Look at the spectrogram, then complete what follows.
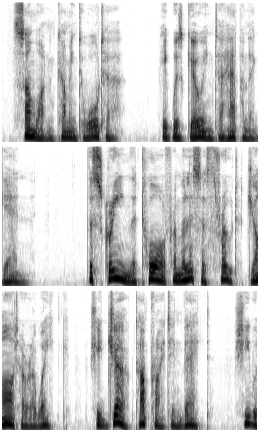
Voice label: Thriller, voiceovers

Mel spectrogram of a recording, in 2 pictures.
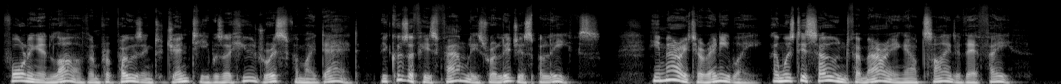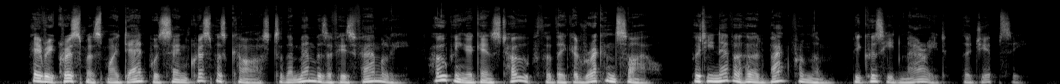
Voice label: Biography, voiceovers

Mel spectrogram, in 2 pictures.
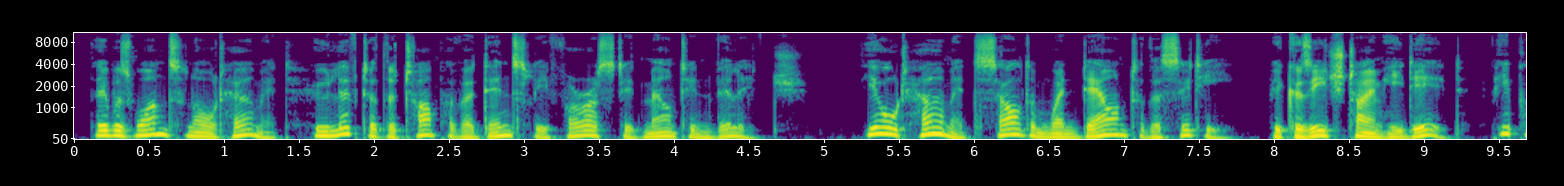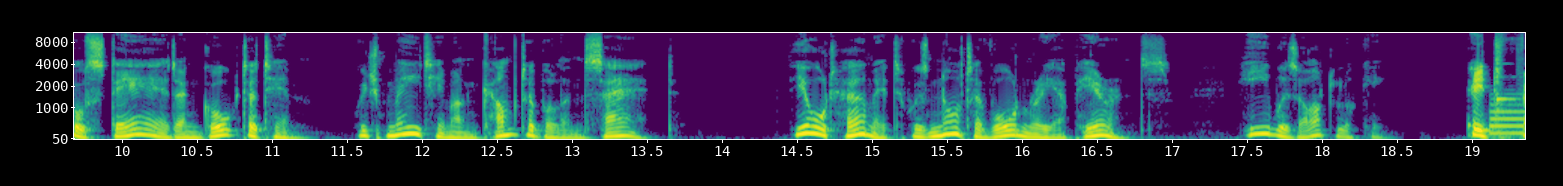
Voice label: Childrens, voiceovers

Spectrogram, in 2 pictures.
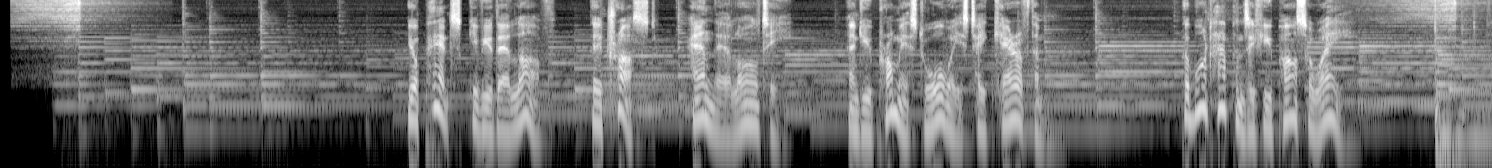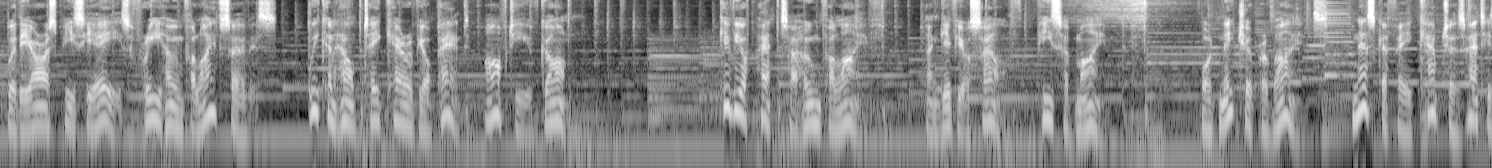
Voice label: Commercial Showreel, voiceovers

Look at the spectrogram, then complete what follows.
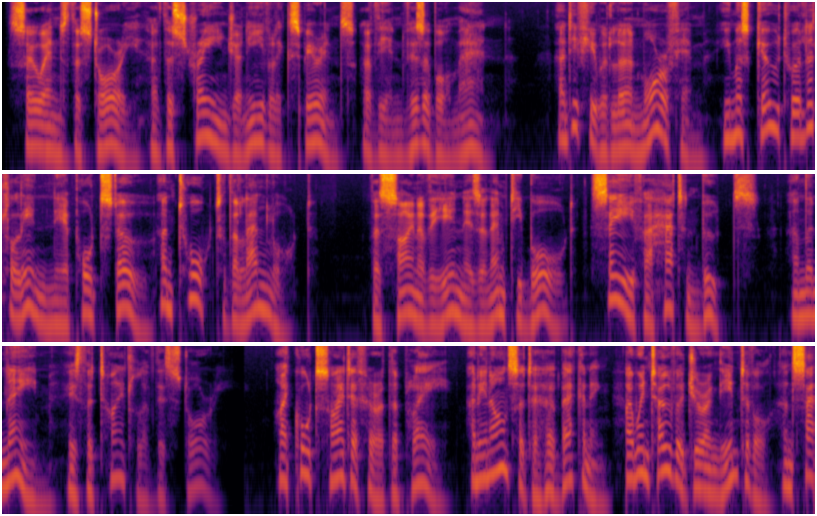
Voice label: Storytelling, voiceovers

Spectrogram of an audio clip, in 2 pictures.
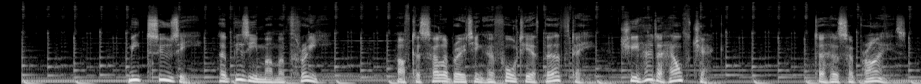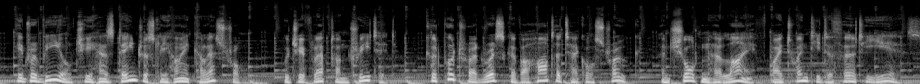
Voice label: Medical Explainer, voiceovers

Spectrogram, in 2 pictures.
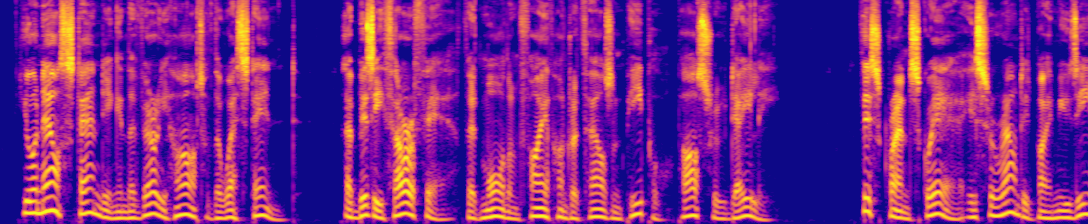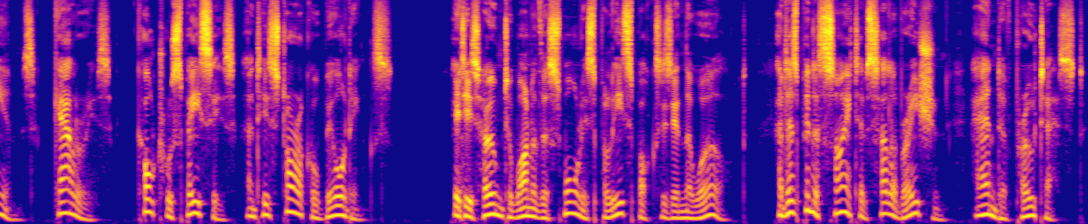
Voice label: Travel, voiceovers

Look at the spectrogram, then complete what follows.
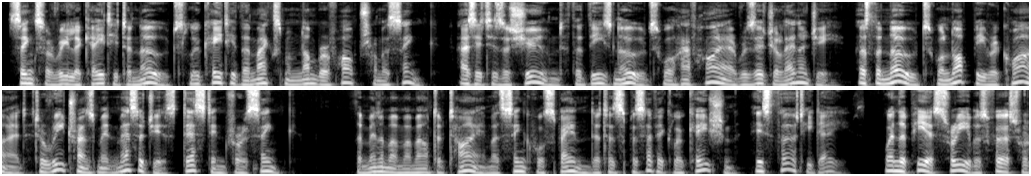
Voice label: Technical, voiceovers

